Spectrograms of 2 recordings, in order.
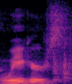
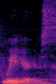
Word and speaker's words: Uyghurs: how do you pronounce it? Uyghurs. Uyghurs.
